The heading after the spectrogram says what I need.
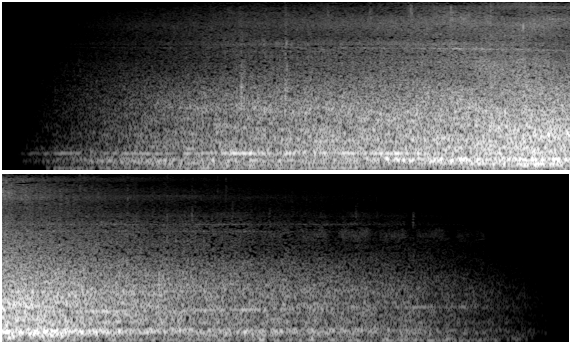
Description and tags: Japan Kashiwa Countryside Car Passing
Recorded in Kashiwa, in the Chiba prefecture of Japan (east of Tokyo). A short one. For more and longer sounds check the whole sample pack.
car, Japan, Kashiwa, passing, traffic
